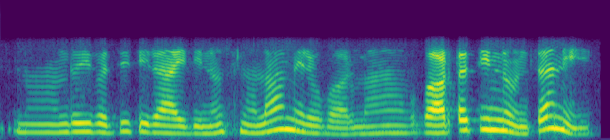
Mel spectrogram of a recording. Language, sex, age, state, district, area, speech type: Nepali, female, 30-45, West Bengal, Jalpaiguri, rural, conversation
